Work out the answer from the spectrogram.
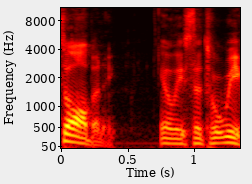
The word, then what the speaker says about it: Albany: And yes, guys, it's pronounced Albany, not Albany, even though I know it's spelled with one L, and you'd think it'd be Al, not all with two L's.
